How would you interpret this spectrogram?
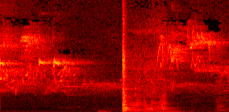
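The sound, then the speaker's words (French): A person voices a short, two-syllable imitation of a small bird's chirp, fairly loud, over a faint, steady high-pitched background hiss. “Cui-cui.”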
